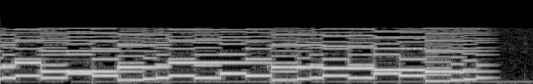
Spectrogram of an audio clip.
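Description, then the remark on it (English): A bright, tinny ice cream truck jingle plays La Cucaracha, a bouncy, stepwise melody over a steady low drone, loud, looping for several seconds before cutting off abruptly. “Counting them down to number 1. Number 8, La Cucaracha, La Cucaracha.”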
